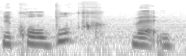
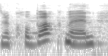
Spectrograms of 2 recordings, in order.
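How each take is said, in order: First: The surname is said with a German throaty ch. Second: The surname is said with an English k sound. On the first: "in German it's" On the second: "my name obviously is"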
